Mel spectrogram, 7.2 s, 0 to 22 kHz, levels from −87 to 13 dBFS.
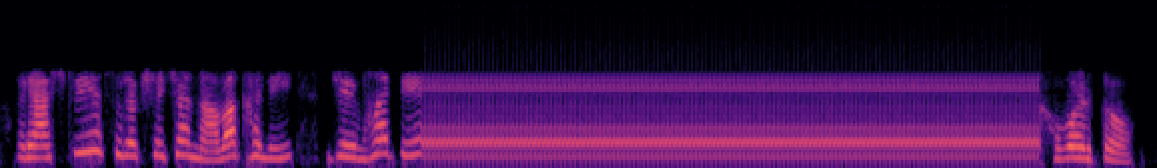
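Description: Tandem speech coding runs throughout: the speech passed through iLBC, then G.711, then G.729A, re-encoded at each stage, so it sounds rough, muffled and warbly, with nothing above 3.8 kHz. From 2.66 to 6.49 s, just after "सुरक्षेच्या नावाखाली जेव्हा ते", a system hang loop sets in. The system froze while the hardware kept replaying one 21.33 ms slice, which fits a 1024-sample buffer, producing a steady 46.9 Hz buzz.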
